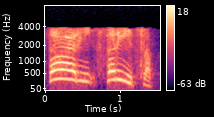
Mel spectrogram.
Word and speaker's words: Старица: А правильно я делаю ударение? Старица. Старица. На второй букве. На втором слоге. Старица. Или может быть, старица. Вот. Вот. Как там правильно, на приеме? – Да, второй вариант правильный. Старица. Не старица, а старица. Получается, ударение на первую букву А идет на приеме.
